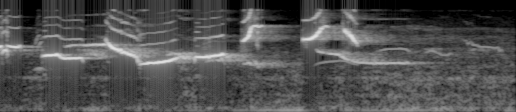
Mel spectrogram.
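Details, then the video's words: Oriental magpie-robin song played to provoke other magpie-robins: a few falling slurred whistles and two high squeaky notes, trailing off into quiet. "TERBUKTI PANCINGAN AMPUH KACER APAPUN DIJAMIN LANGSUNG NGOTOT KONSLET"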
